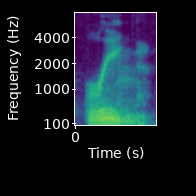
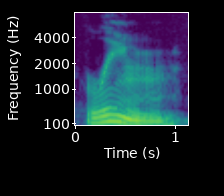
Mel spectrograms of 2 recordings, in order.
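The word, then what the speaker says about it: wring: The W is silent, so we use the R sound. Ring. The ing makes the long e sound like green beans. So together, ring.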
